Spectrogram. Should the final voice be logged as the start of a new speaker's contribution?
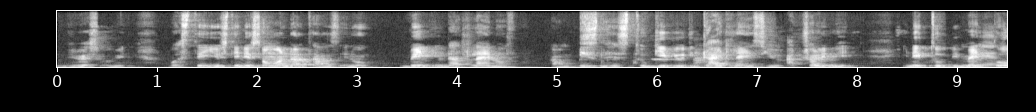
No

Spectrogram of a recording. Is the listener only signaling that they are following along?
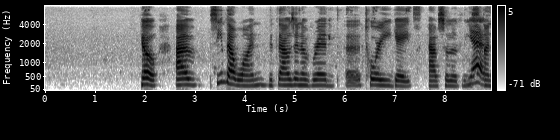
No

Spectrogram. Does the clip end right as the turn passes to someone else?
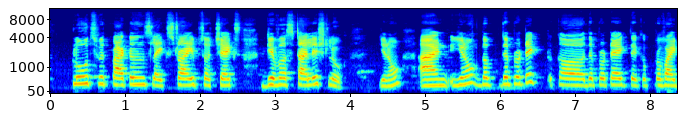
No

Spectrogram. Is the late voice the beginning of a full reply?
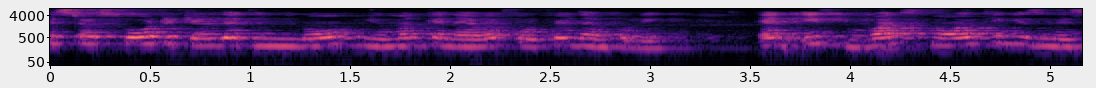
No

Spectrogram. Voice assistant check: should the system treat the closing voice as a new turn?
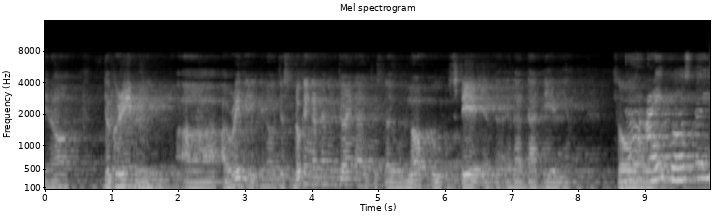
Yes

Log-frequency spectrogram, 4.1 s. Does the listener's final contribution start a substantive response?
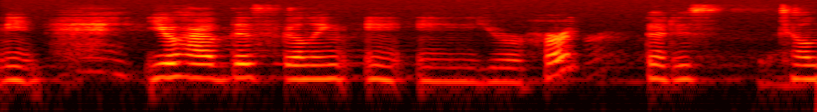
No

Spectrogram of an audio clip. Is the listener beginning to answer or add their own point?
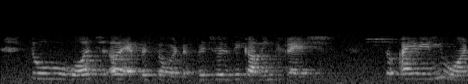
Yes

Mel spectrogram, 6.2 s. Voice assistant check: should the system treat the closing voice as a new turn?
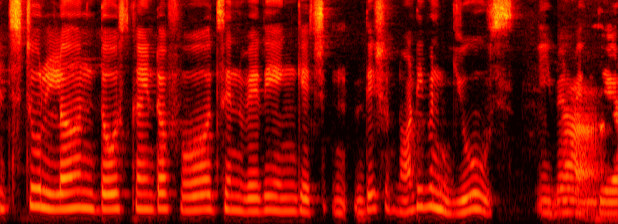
Yes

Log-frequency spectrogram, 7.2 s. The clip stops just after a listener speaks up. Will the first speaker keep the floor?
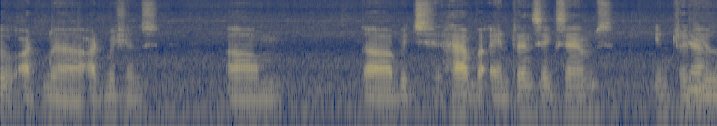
Yes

